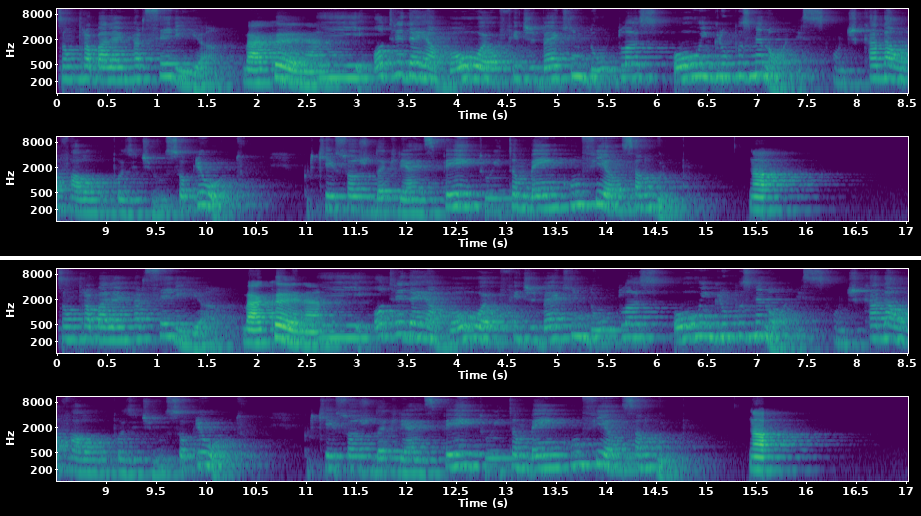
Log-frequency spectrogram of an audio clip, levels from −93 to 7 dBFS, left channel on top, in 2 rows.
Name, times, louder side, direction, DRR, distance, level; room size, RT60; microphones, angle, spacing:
voice 1, 0.0-1.7 2.6-10.2 11.1-14.7, left 2 dB, 30° left, 4 dB, 0.7 m, -35 dB
voice 2, 1.9-2.7 15.4-15.6, right 4 dB, 35° right, 7 dB, 0.5 m, -25 dB
8.0 x 3.5 x 5.3 m, 1.1 s
head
